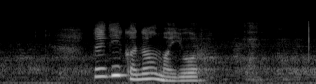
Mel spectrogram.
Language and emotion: Russian, neutral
